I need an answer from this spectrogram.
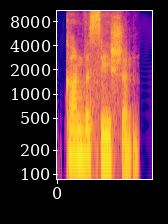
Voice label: "conversation", Indian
